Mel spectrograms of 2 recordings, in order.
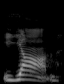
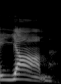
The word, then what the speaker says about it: yom: The Hebrew word for day that you see written up there is the word yom. Say yom. Which, when translated into English, yom has 50 different translations.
